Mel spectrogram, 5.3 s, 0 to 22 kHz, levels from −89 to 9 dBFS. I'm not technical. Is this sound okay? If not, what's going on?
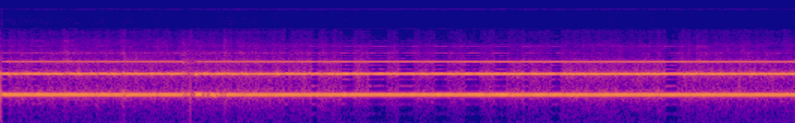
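No. Around 1.21 to 1.28 s there is a short stall from a late packet. One chunk of the music arrived late over the network, and the small waiting store of incoming audio ran empty. The player stretched the last bit of sound for about 50 milliseconds until the chunk turned up, then carried on where it left off. Nothing is lost, but that moment hangs slightly too long, with a faint buzz or dip, and the music then runs about 50 milliseconds later.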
